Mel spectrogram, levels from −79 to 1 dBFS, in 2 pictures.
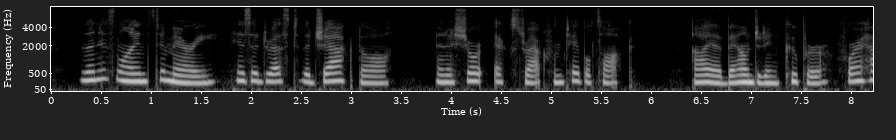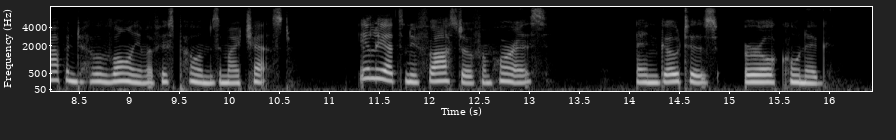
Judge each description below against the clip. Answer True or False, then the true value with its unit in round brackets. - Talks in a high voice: True (225 Hz)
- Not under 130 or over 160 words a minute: True (155 wpm)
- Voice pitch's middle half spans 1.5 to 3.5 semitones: True (2.9 semitones)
